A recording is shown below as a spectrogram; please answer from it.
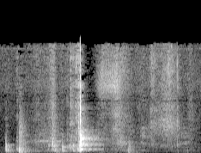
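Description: Small glass window panes being slipped into the wooden slots of a handmade birdhouse: light handling rubs with a few short clicks, the sharpest about a second in.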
